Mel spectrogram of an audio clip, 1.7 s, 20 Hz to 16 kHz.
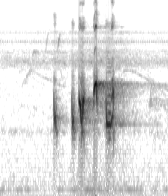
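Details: Caged Streak-eared bulbul kept as a new decoy bird, recorded 06/05/2022 giving pure 'dok' phrases: a quick run of five chirpy, slurred notes in about 0.7 seconds, the fourth highest and brightest, in a quiet background.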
